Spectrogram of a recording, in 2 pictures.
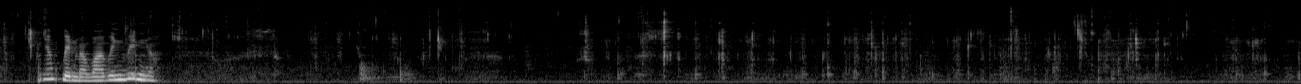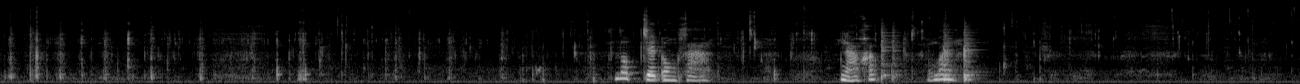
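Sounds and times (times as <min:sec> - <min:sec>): person chewing and crunching: 0:01.6 - 0:19.2, 0:19.9 - 0:21.4, 0:23.0 - 0:26.0.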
